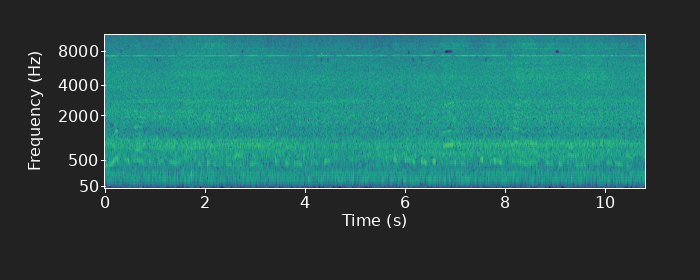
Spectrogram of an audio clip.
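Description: Helicopter turbines running, a loud, even rush with a steady high whine above it, and faint voices coming through underneath.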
